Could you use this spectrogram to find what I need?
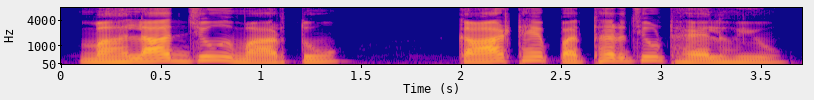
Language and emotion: Sindhi, neutral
